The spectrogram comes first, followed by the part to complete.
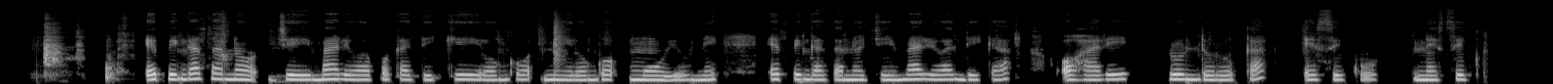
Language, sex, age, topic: Oshiwambo, female, 18-24, finance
